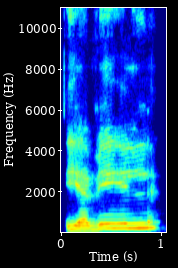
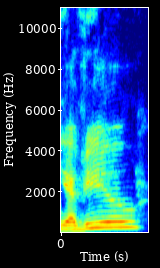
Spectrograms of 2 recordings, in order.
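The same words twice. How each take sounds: First: Said in the usual way. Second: Yavil said higher with a put-on foreign accent; accented name. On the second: Real, not acted. Reading a viewer's name off chat, Yavil with an accent. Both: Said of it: "I said it with an accent like that".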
